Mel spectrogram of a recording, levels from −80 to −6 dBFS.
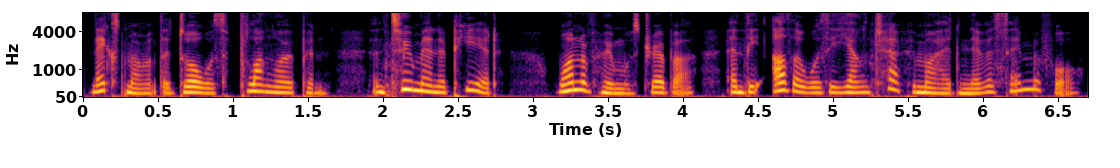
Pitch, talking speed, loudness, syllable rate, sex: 205 Hz, 260 wpm, -19 LUFS, 7.0 syllables/s, female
